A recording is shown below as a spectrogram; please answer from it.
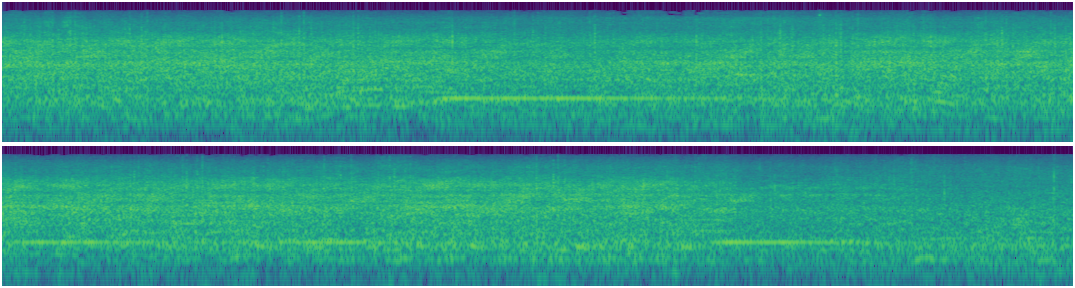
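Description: O gauge model trains running past on the layout track, a steady rumble of wheels under crowd chatter. A single held tone sounds four times, the first and longest starting about two seconds in.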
